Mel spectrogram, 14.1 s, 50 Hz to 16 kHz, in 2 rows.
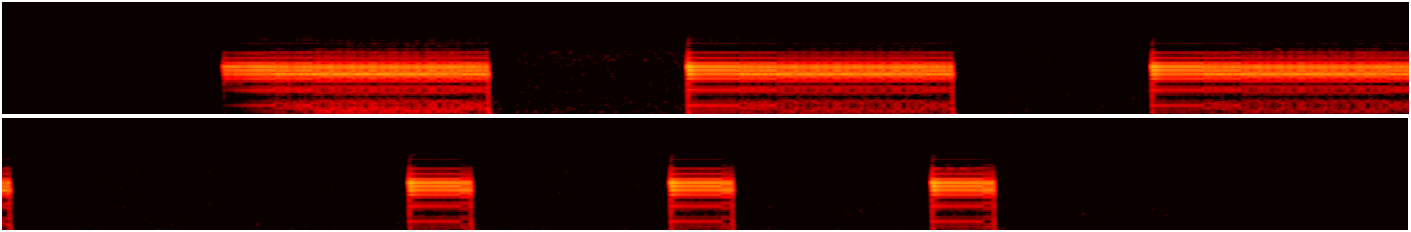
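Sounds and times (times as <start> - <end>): digital data bursts: 1.1 - 2.5, 3.4 - 4.8, 5.8 - 7.1.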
